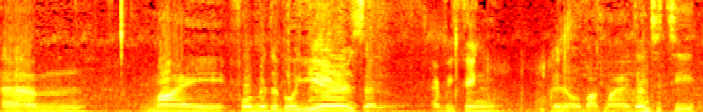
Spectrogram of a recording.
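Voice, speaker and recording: A middle-aged Ghanaian woman, co-founder of a café, answers interview questions thoughtfully and hesitantly, using many fillers. Her voice is low-pitched and steady in tone, and she speaks a little slowly. Noise fills the background of this conversational interview.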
